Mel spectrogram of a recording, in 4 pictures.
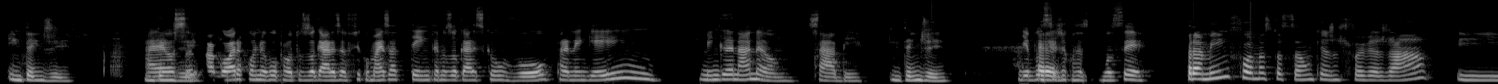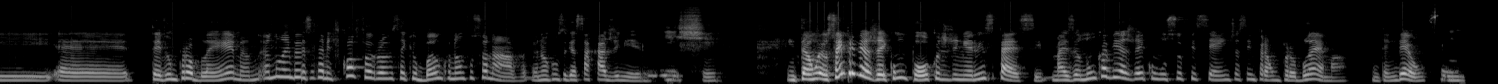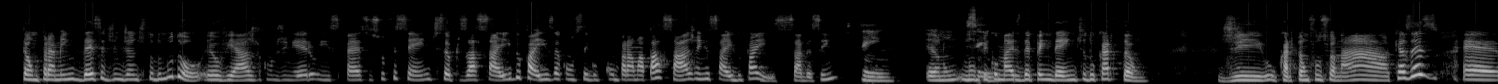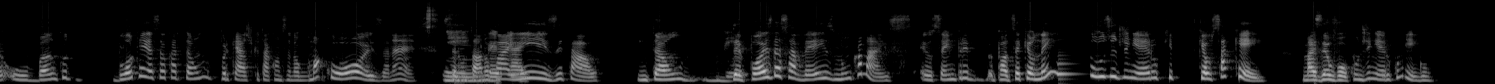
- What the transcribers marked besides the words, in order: distorted speech; tapping; drawn out: "e"
- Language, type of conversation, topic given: Portuguese, unstructured, O que você gosta de experimentar quando viaja?
- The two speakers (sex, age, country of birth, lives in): female, 25-29, Brazil, United States; female, 40-44, Brazil, United States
